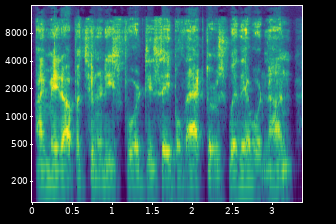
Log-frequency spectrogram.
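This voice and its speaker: Earnest New man, low voice. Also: steady tone, fairly quick, darkish tone, husky, low-quality recording. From New York City. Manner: earnest, rambling with restarts. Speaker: mayoral candidate guest. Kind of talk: interview answers.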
